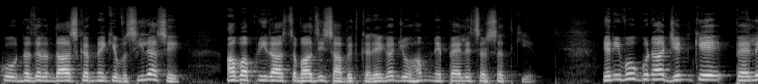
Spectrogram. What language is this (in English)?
Urdu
